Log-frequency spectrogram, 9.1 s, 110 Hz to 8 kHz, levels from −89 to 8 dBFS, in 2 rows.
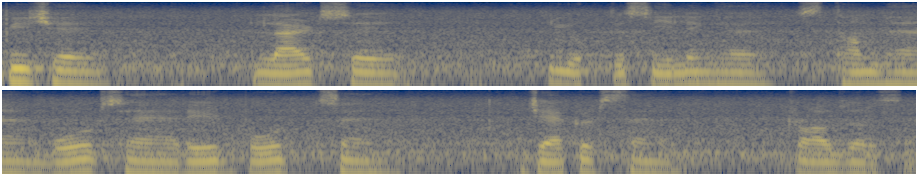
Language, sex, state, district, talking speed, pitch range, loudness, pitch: Hindi, male, Chhattisgarh, Bilaspur, 110 wpm, 110-115 Hz, -22 LUFS, 110 Hz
